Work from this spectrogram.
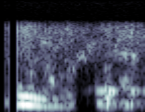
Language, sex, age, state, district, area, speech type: Malayalam, female, 60+, Kerala, Kottayam, urban, conversation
